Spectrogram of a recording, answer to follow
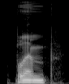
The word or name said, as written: blimp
